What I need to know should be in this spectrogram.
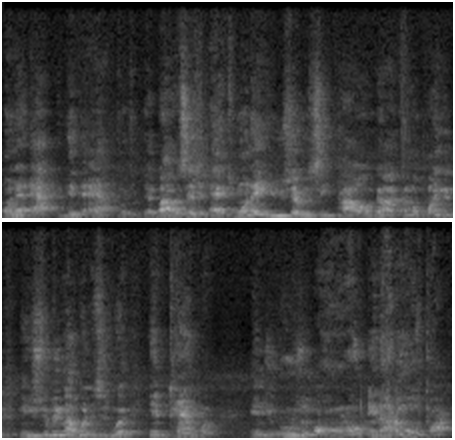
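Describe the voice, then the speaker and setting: Amid noticeable background noise and audible room echo, a man talks at a very fast pace. His tone is animated. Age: 60s. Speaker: community outreach director. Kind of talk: motivational talk to a men's group. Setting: barber shop meeting with small audience. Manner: animated, preacher-like call and response.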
